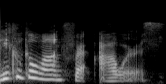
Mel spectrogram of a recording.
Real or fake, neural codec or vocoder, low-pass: fake; codec, 24 kHz, 0.9 kbps, WavTokenizer, medium music audio release; 7.2 kHz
